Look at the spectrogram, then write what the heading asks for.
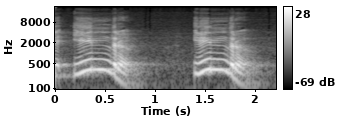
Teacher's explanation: जैसे यहाँ द और र दो व्यंजनों की संयुक्त ध्वनि है, उसी के पहले ई पर हम बल दे रहे हैं। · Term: बलाघात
